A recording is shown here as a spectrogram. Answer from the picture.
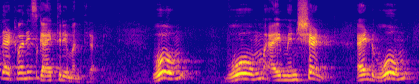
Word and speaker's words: Om: Om I mentioned, and Om 3 syllable. 3 syllable Om opens up. Om is a monosyllable. Om opens up as 3 syllables. A, U, Ma.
